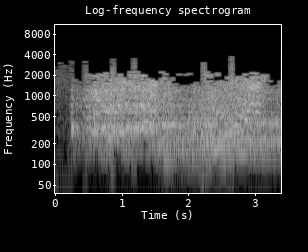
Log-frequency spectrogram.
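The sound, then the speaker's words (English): A car engine roars to life abruptly and keeps running loud, a steady, rumbling drone that suggests the vehicle pulling away and driving on. “Hang on. This thing is going to take off.”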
